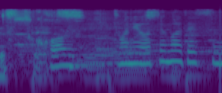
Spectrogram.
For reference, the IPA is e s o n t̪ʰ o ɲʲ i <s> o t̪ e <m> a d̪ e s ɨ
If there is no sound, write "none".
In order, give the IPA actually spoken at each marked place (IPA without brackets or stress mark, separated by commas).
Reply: none, m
